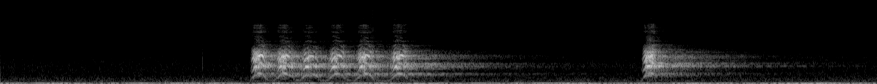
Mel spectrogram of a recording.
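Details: Dog gives a fast run of six barks in under two seconds, then falls quiet before a single bark, each with a trailing echo in an otherwise quiet setting.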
